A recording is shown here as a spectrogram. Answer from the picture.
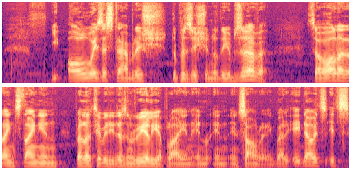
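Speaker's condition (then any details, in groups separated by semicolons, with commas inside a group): No condition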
